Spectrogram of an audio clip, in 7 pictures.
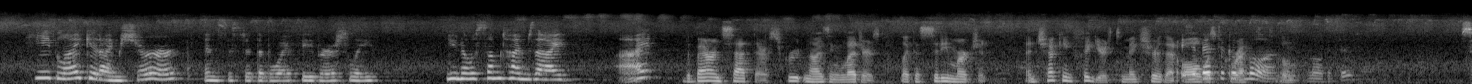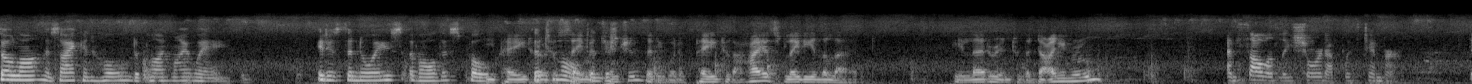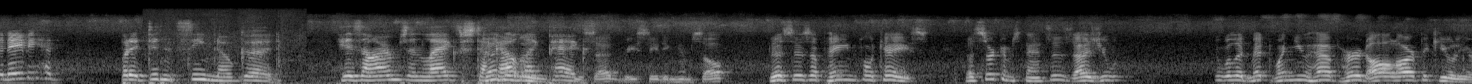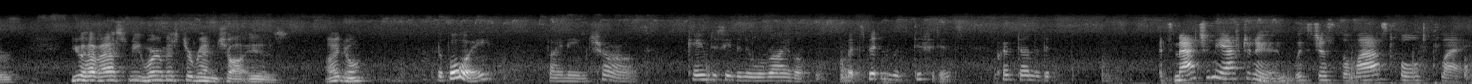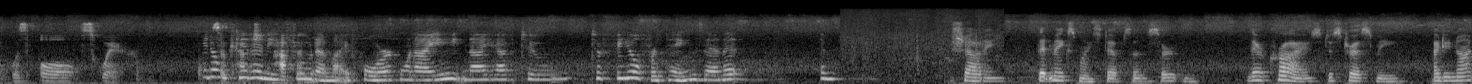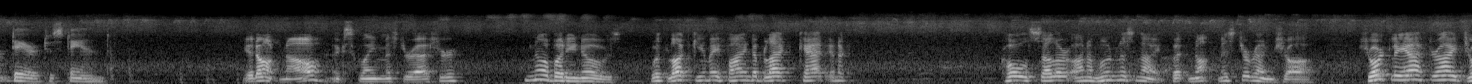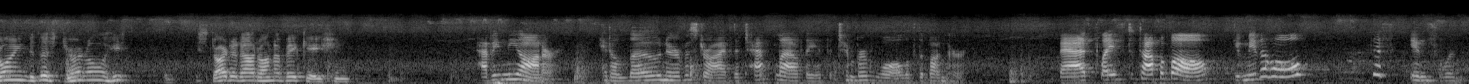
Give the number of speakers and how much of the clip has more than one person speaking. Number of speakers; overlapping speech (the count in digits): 8, about 5%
